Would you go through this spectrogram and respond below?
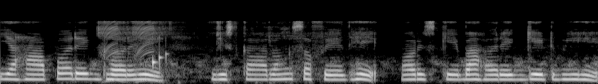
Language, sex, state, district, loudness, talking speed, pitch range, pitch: Hindi, female, Odisha, Khordha, -16 LUFS, 160 wpm, 225-235 Hz, 230 Hz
